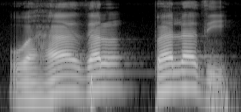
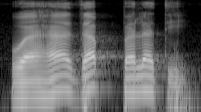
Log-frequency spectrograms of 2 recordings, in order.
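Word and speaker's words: وَهَٰذَا الْبَلَدِ: Cara membacanya wa hadzal baladi. Jelas, alnya dibaca jelas, bukan wa hadzab baladi. Jadi dalam bacaan alif lam qamariyah ini huruf lam dibaca jelas.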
